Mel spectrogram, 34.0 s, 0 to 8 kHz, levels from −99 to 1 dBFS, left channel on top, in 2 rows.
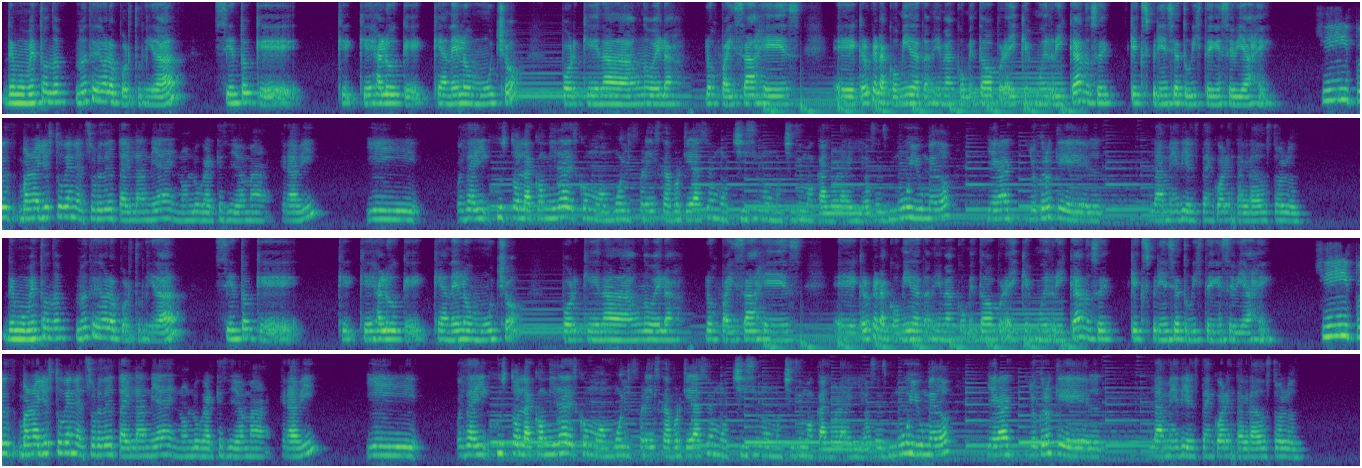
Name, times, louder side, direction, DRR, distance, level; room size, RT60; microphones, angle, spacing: voice 1, 0.0-2.3 2.7-3.7 4.2-6.5 7.0-8.5 8.8-9.9 10.4-15.9, left 2 dB, 75° left, 0.7 m, -27 dB
sound 1, 6.3-13.6, left 2 dB, 40° left, 0.5 m, -40 dB
voice 2, 16.5-20.9 21.5-22.2 22.7-28.9 29.3-30.7 31.3-33.2, right 3 dB, 20° right, 0.3 m, -29 dB
sound 2, 23.1-31.6, right 5 dB, 60° right, 0.6 m, -39 dB
2.1 x 2.1 x 3.6 m
head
